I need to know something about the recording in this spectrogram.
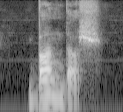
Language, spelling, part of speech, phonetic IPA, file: Polish, bandaż, noun, [ˈbãndaʃ], Pl-bandaż.ogg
